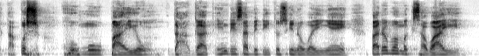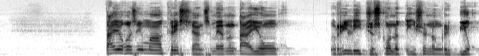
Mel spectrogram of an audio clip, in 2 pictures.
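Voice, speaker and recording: A man with a Filipino accent preaching a sermon as pastor, telling stories with acted-out sounds and frequent laughter. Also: a little high. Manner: animated storytelling, acts out sounds and quotes, laughs often. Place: church stage.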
